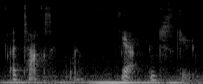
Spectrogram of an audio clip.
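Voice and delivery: soft whispered joke; whispered joke about a toxic relationship; whispered aside. Real, not acted.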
